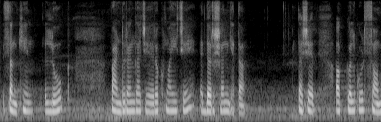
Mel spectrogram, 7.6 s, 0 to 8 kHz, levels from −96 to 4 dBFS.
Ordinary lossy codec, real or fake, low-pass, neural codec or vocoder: none; real; none; none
